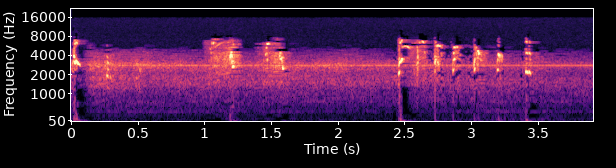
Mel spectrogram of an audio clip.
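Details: Wild bald eagle at a nest camera in southwest Florida, breaking into song before flying away: a series of high, thin chittering notes in quick succession, over steady broadband background noise.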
